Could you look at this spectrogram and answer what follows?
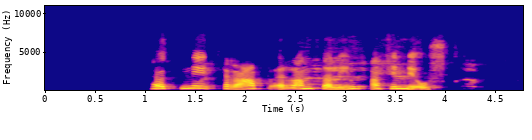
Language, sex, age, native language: Icelandic, female, 40-49, Icelandic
